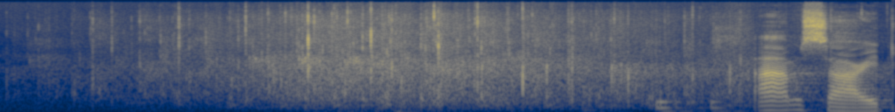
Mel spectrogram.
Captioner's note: crowd applauding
